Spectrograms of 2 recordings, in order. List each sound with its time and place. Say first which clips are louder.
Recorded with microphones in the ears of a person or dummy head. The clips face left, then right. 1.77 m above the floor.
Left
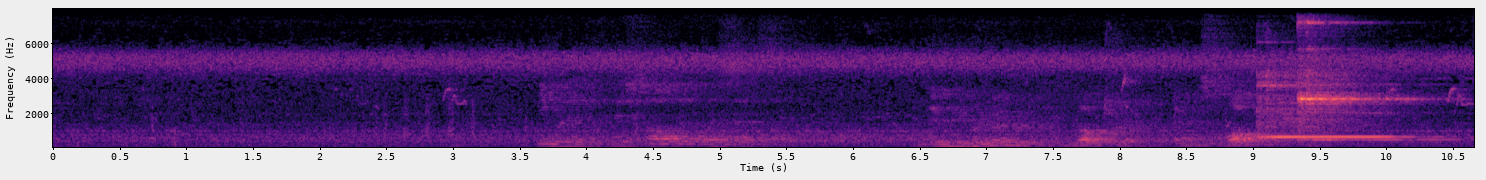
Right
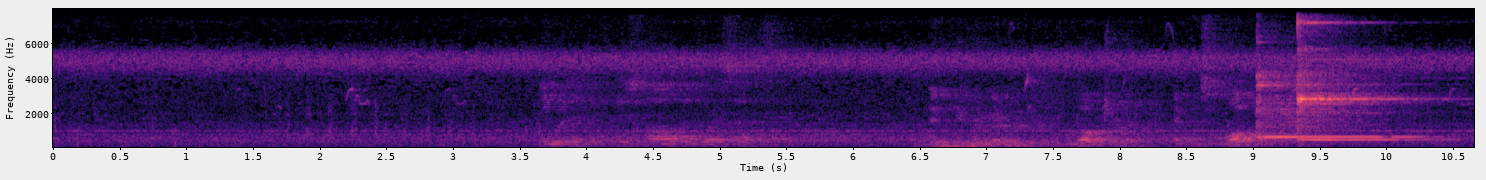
3.6 s a man speaking: right 1 dB; 30° left (ahead or behind), 4.5 m
6.4 s a man speaking: even; 15° right (ahead or behind), 3.5 m
9.0 s a doorbell: left 2 dB; 65° right (ahead or behind), 2.5 m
